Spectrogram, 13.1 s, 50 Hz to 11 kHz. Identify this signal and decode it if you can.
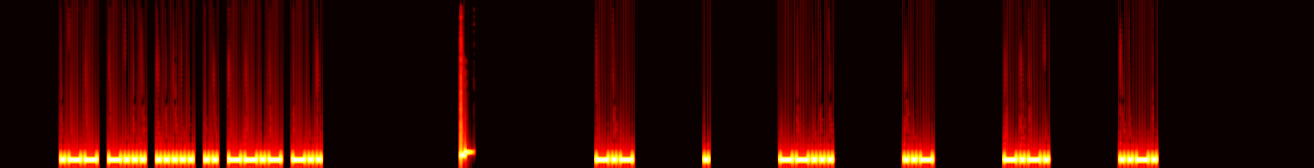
Morse code, heard as a keyed tone, about 30 wpm, spaced as for 15 wpm, 700 Hz. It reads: WB5IQD KE7UCF
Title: USA Call Signs - 6 Characters - 6x Character Spacing - 30wpm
